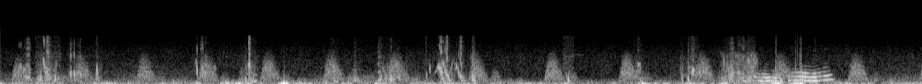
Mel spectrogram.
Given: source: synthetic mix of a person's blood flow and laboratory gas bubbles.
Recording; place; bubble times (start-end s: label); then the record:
Doppler ultrasound of blood flow; subclavian vein
0.18-0.32 s: bubbles
0.35-0.61 s: bubbles
0.67-0.83 s: bubbles
0.93-1.02 s: bubbles
1.92-2.21 s: bubbles
2.40-2.59 s: bubbles
3.29-3.40 s: bubbles
3.52-3.61 s: bubbles
3.77-4.02 s: bubbles
4.22-4.79 s: bubbles
5.62-5.73 s: bubbles
6.33-6.45 s: bubbles
6.79-7.00 s: bubbles
7.20-7.59 s: bubbles
From the record:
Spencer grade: 3 (all of the cardiac periods contain showers or single bubble signals, but not dominating or overriding the cardiac motion signals); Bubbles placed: anywhere in the cardiac cycle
